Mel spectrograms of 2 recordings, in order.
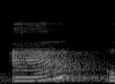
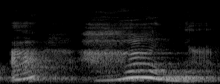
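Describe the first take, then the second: First: Aranha drawn out slowly, syllable by syllable; teacher stretching aranha for the class; slow syllable split. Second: Arranha said very slowly with a heavy rr; teacher leaning hard on the rr in arranha; strong rolled r. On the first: Teacher to pupils, aranha spelled out slowly. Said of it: "Por exemplo". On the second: Teacher contrasting aranha with arranha, the rr slow and strong. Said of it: "Aranha e agora a outra". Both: Shown as a demonstration.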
